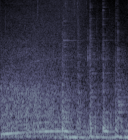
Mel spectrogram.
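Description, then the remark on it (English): A car engine revs up and accelerates as the driver presses down on the gas pedal, its low drone climbing steadily in pitch under a rush of road noise. Loud, it runs continuously with no voices. “Desi sank his foot into the gas pedal.”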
